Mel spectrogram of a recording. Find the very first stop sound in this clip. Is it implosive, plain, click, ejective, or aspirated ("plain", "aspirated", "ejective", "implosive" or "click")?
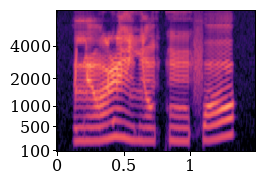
plain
